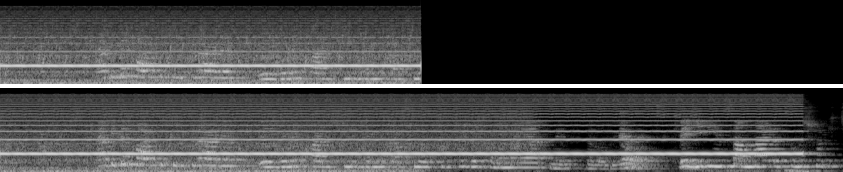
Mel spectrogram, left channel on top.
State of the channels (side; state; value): left; drops out; at 4.2 s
